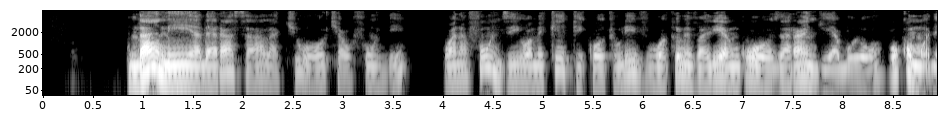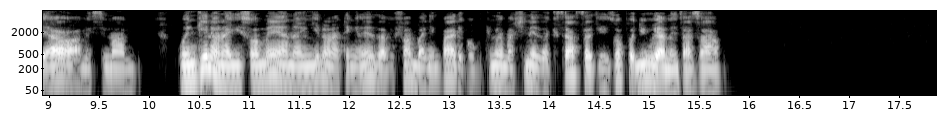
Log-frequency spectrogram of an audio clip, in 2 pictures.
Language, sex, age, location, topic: Swahili, male, 25-35, Dar es Salaam, education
